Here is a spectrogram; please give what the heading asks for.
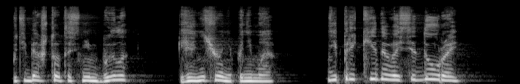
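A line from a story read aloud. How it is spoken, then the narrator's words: Shrill, losing control. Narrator (Russian): Ирина взвизгнула, явно теряя на собой контроль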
